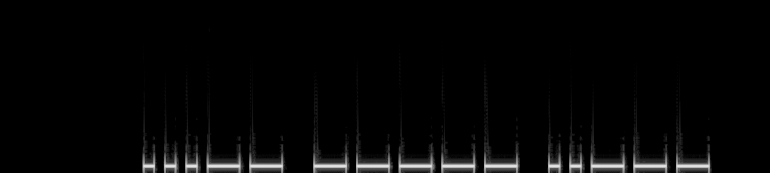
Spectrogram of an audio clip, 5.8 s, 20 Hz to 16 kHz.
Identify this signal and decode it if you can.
Morse code, heard as a keyed tone, about 15 wpm, 700 Hz. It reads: 302
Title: Numbers - 3-Digit 15wpm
